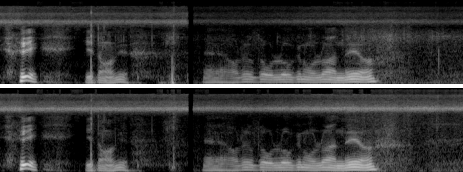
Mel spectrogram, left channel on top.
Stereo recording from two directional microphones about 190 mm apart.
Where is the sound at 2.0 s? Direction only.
20° right (ahead or behind).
